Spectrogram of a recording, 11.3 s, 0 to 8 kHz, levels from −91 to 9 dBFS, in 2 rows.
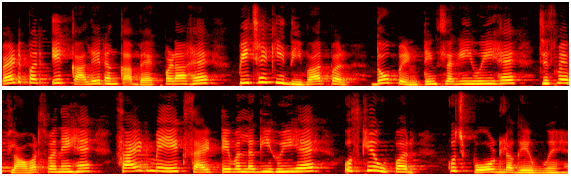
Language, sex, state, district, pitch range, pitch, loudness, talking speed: Hindi, female, Maharashtra, Dhule, 240-315 Hz, 265 Hz, -24 LUFS, 200 wpm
